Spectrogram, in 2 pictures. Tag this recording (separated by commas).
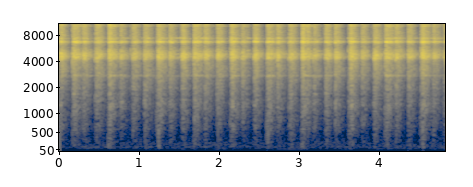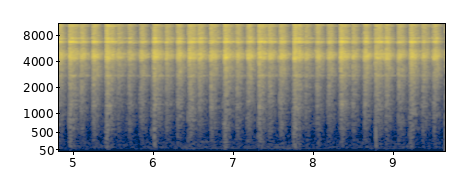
playing tambourine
